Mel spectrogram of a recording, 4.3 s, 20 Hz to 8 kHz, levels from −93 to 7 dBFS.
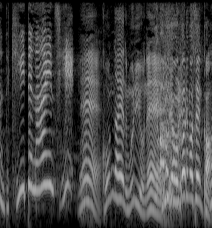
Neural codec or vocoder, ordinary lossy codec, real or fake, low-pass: codec, 16 kHz, 16 kbps, FreqCodec, larger model; none; fake; none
